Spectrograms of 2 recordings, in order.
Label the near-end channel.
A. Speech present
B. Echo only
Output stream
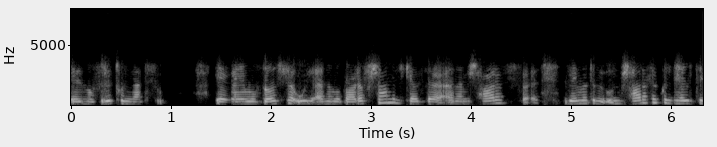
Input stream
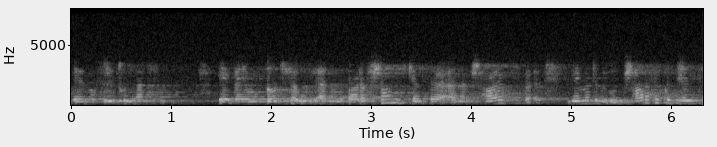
B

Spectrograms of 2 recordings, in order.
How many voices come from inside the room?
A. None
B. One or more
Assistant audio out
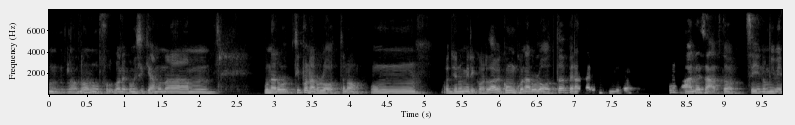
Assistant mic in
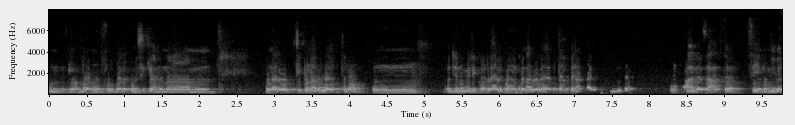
A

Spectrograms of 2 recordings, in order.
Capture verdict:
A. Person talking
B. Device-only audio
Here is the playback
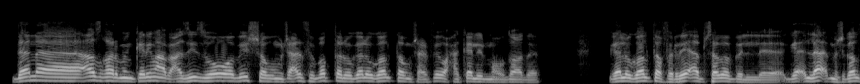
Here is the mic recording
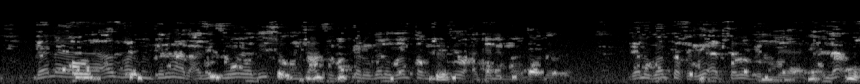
B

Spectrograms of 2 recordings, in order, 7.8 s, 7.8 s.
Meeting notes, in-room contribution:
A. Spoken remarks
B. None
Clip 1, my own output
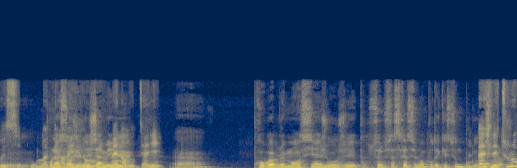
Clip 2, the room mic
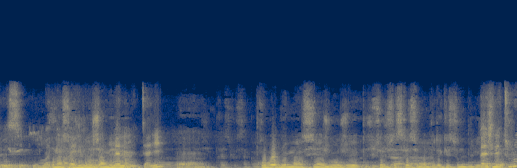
A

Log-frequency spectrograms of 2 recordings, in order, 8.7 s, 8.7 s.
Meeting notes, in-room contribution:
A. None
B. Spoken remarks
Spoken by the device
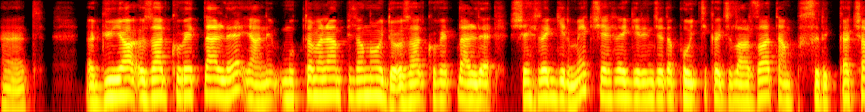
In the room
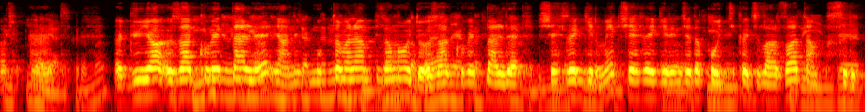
B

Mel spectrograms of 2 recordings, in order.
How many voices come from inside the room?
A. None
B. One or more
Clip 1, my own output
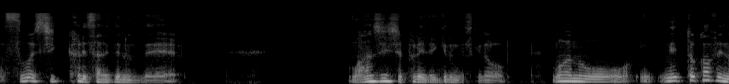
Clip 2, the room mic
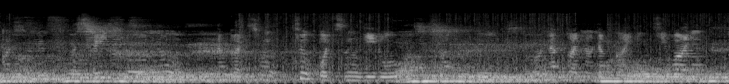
B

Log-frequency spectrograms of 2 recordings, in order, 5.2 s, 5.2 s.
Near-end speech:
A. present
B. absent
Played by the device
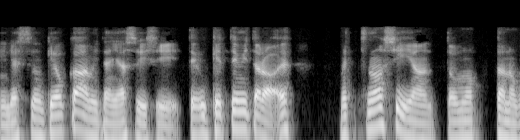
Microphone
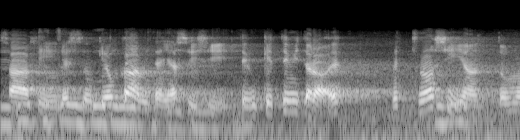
A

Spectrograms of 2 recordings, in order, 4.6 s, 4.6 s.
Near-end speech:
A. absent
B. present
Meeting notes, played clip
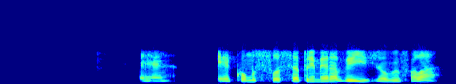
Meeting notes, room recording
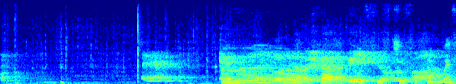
B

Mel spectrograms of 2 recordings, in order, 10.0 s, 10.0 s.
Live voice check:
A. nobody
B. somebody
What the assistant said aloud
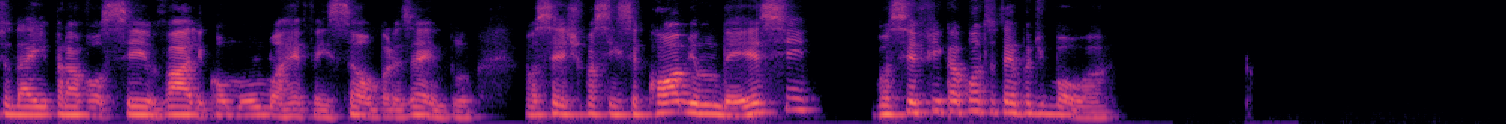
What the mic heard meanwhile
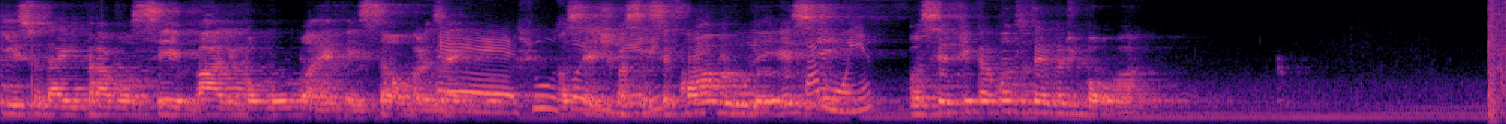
B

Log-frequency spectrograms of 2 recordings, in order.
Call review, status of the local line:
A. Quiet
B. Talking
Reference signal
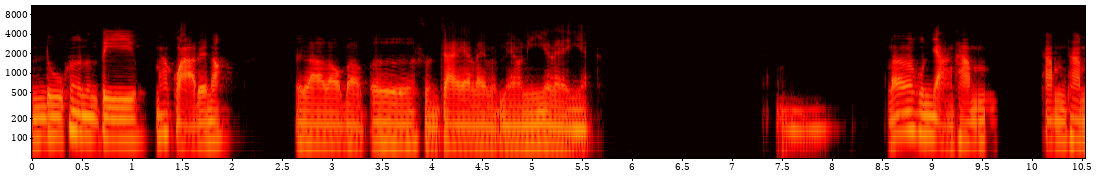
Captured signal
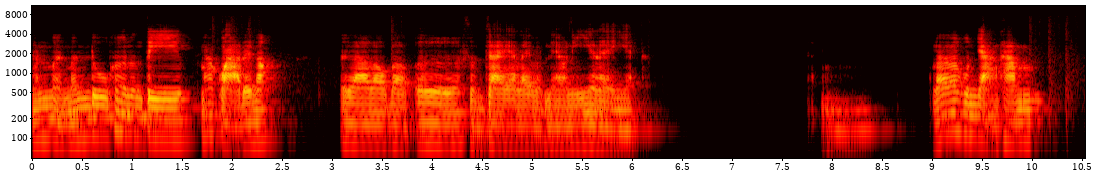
A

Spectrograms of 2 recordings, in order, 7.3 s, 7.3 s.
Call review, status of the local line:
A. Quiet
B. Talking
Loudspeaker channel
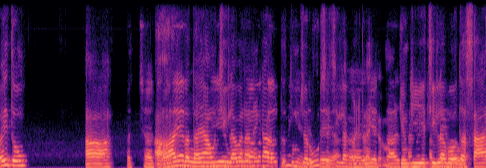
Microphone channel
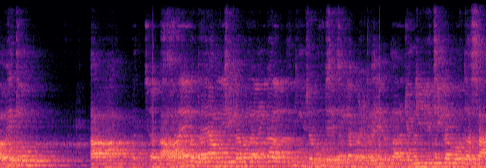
A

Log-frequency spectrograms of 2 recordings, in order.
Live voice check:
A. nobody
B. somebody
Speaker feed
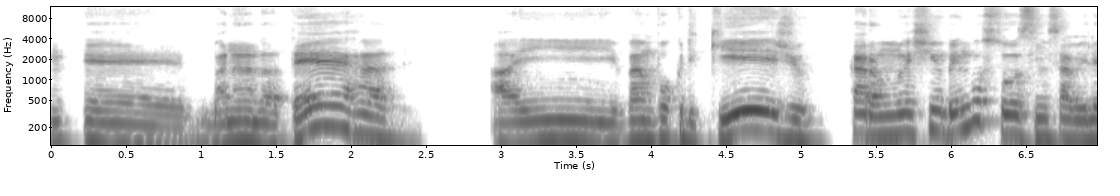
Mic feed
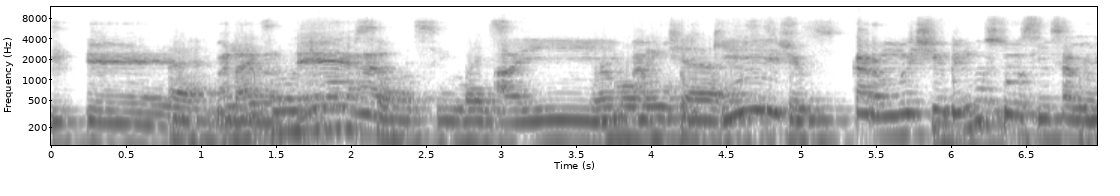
B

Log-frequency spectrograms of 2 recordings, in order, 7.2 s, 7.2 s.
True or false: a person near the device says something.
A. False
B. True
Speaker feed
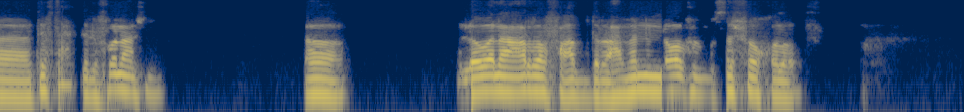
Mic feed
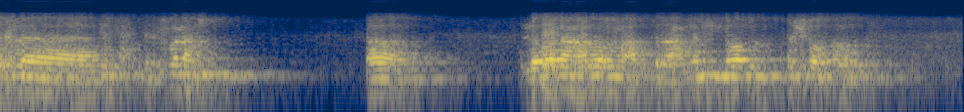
B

